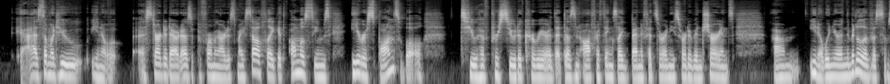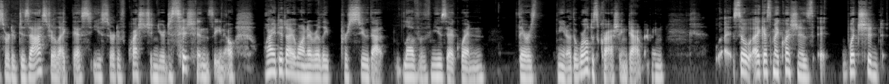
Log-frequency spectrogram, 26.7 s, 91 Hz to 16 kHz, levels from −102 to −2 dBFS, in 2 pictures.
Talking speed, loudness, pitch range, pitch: 195 wpm, -22 LUFS, 140-165 Hz, 145 Hz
